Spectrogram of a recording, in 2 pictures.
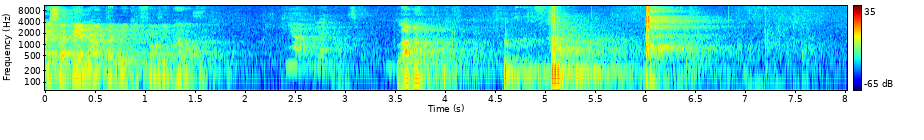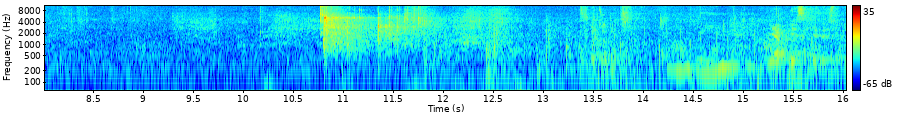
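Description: A man speaks with animation into a microphone in an echoing hall.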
